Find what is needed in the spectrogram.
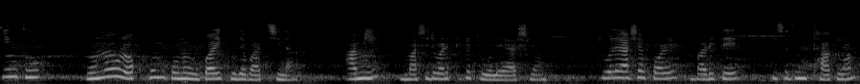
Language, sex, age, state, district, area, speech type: Bengali, female, 30-45, West Bengal, Birbhum, urban, spontaneous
